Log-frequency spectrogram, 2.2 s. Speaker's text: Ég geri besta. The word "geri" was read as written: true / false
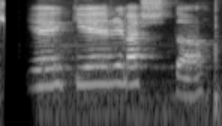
true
